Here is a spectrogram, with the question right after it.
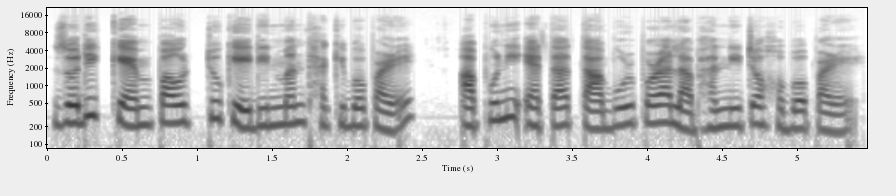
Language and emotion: Assamese, neutral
